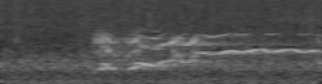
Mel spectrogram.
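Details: At night in the rain, a coyote yips near a balcony: a short run of quavering, rising and falling yelps ending in a thin sustained whine, over a constant soft patter of rainfall.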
